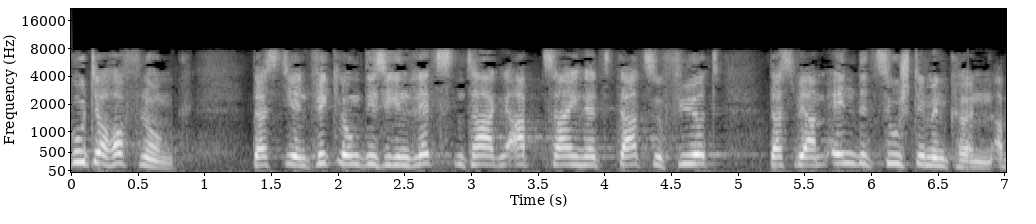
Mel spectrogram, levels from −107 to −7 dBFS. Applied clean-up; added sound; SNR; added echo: none; none; none; none.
